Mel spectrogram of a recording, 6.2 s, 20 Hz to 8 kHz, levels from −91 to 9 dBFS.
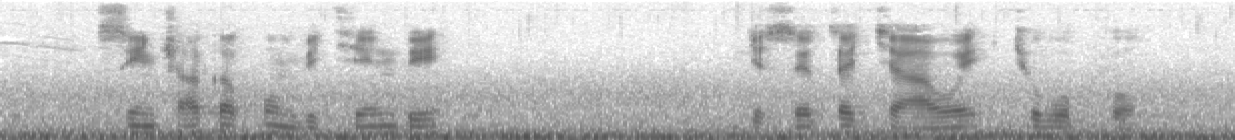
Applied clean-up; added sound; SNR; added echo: none; Bird vocalization, bird call, bird song; -2 dB; none.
